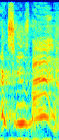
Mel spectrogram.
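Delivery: loud high-pitched shout.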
